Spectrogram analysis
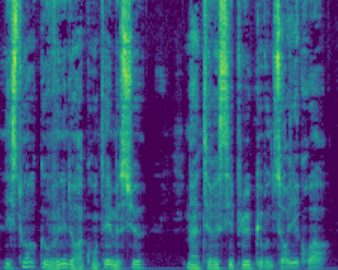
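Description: Brief: a man voicing an agitated young aristocrat, pressing questions in a husky, dark voice. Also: mid-range voice, animated, brisk. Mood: troubled. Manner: troubled, insistent questioning. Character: rich young English lord, moved and jealous.

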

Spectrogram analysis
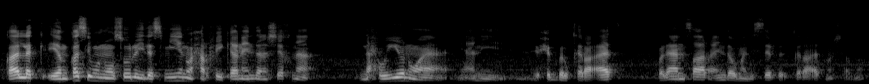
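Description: A man lectures briskly on a grammar text, moving at a quick clip in a mid-range voice. He keeps asking questions and answering them himself, and breaks into recited verse lines and Quran passages. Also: mid-range voice, a little hiss or hum. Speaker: grammar teacher. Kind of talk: classroom explanation of a grammar text.

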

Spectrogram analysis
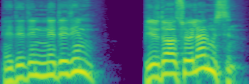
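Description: A man doing a shouting, hot-tempered steward. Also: on the high side, a little slow, voice pushed up. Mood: furious. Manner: shouting, scolding. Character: hot-tempered Polish male estate steward.

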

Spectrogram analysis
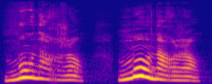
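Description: A woman voicing a furious, greedy grown peasant son who shouts accusations at his aged parents. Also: mid-range voice, lively intonation, unhurried, slightly rough, full character voice.

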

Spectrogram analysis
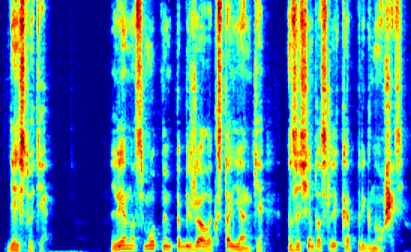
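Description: Husky male audiobook narrator. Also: mid-range voice. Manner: steady first-person storytelling.

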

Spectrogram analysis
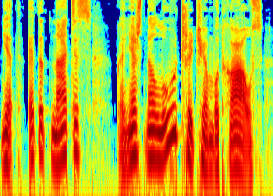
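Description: Woman reader playing a gruff drunken father lord, grumbling, doting, low-pitched, dry close sound. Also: expressive, normal speed, a little mellow, no echo. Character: gruff, tipsy, overprotective middle-aged father, a burly fantasy lord.

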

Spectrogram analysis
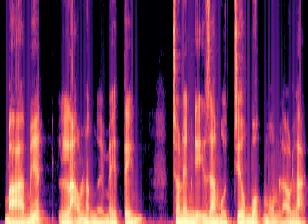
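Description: A man with a very deep voice narrates a ghost story. His delivery swings up and down, expressive and full of storytelling cadence. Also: normal speed.

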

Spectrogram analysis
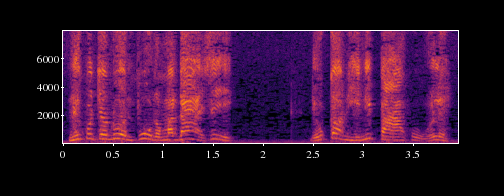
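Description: A woman voicing a spirited young noblewoman who talks softly and coaxingly in a storybook reading. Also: fairly high pitch, lively intonation, moderate pace, slightly rough, heavily acted. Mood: scolding.

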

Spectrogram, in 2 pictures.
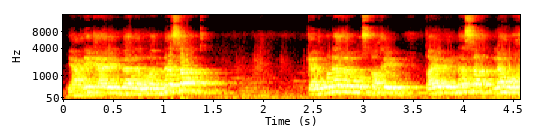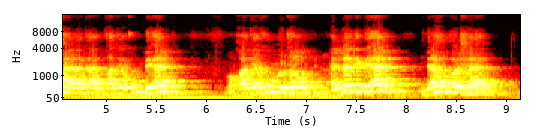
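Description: A male grammar teacher giving a classroom lecture, quizzing his students and reciting verses slowly. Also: sits high. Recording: echoey room from a distance.

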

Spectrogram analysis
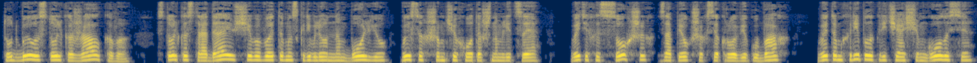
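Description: A woman narrating a classic novel as an audiobook, in steady, even storytelling. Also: fairly low pitch, normal speed, dry recording.

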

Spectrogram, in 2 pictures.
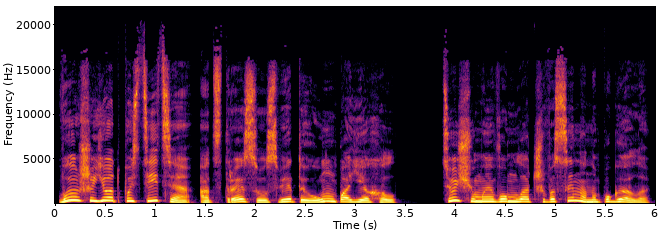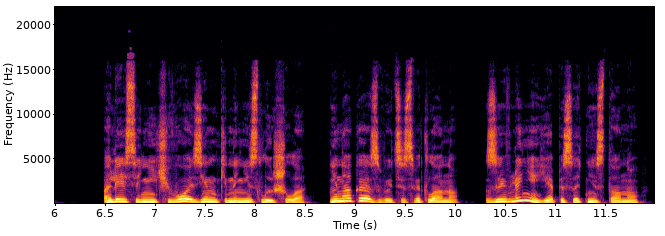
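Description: A woman reading a composed elderly lady who speaks in a measured, reproachful way, in an audiobook. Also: medium pitch, big pitch swings, dark tone, no room sound, studio quality, close to an everyday voice. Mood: explaining. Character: composed elderly lady, dignified, cool-headed.

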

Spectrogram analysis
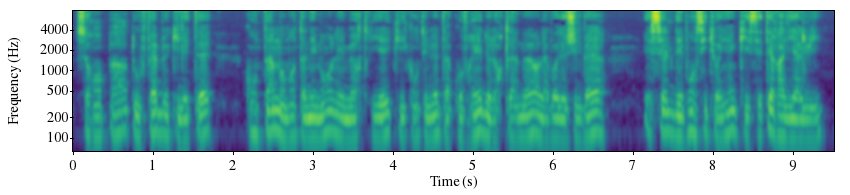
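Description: A man reading a classic novel aloud in a dramatic, measured narration. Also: fairly low pitch, fairly even intonation, dark tone, husky. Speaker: audiobook reader.

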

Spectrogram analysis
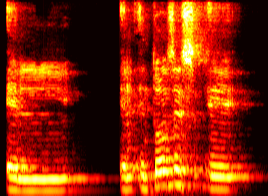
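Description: A man's voice: on the high side, very slow, warm tone, roomy sound, rough recording. A man in his thirties, from Mexico, chatting as a podcast guest and often repeating words as he starts a thought. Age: 30s. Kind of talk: casual interview chat.

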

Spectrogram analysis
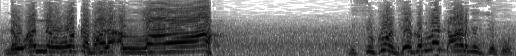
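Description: A man teaching a jurisprudence lesson in a mosque circle, talking casually and lively, joking with his students and firing rhetorical questions at them. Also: very high-pitched, a little fast, slight background noise, poor audio. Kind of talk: informal classroom lesson.

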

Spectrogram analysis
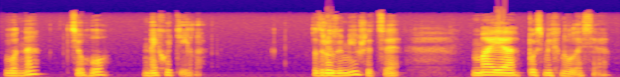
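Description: A man narrating a literary novel as an audiobook, reading in a measured, unhurried way with long pauses. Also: medium pitch, creaky, darkish tone, dry recording.

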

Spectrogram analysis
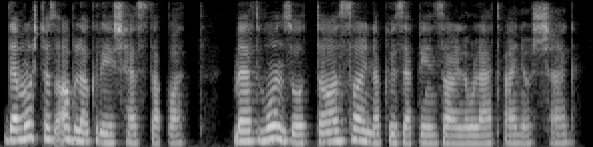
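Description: A woman narrating a historical novel audiobook in a measured, expressive storytelling manner. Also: fairly low pitch. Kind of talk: scripted narration.

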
